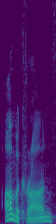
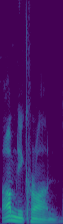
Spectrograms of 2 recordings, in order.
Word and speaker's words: Omicron: I noticed while editing the episode that I pronounced Omicron for the new COVID variant as Omnicron, so please excuse my inability to read and enjoy the rest of the episode.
